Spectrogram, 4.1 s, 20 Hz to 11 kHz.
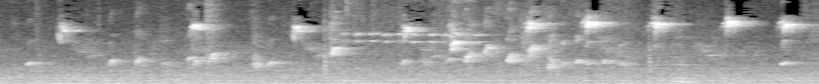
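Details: European goldfinch in Macedonia, July 7, 2011: a run of high tinkling notes and short chirps, ending in a steady series of bright ticks roughly every third of a second.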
